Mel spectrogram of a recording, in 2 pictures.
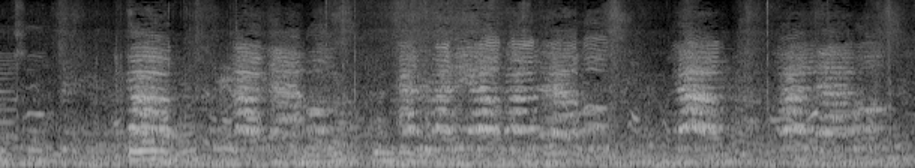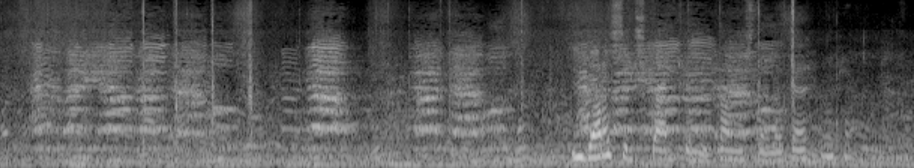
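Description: Cheerleaders chant together in rhythm.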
